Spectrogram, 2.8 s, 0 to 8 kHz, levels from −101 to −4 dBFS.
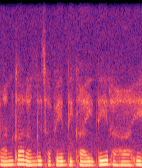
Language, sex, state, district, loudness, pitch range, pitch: Hindi, female, Chhattisgarh, Bastar, -14 LUFS, 170-185 Hz, 175 Hz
